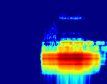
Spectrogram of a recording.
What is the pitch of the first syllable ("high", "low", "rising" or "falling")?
high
